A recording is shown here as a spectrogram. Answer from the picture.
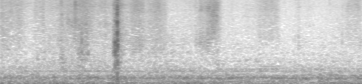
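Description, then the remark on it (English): Soft rustling of paper sheets being shuffled and handled as someone searches for the right sheet, with a sharper crinkle near the start and a few quieter brushing passes after, over a low steady background hum. “And as soon as I get the right piece of paper in front of me, I'll read you those verses.”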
